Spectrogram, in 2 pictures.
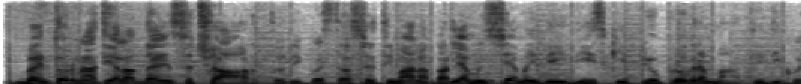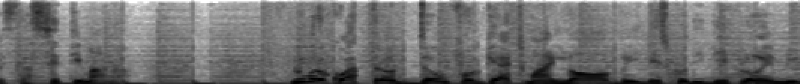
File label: male italian radio dance chart promo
